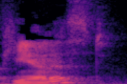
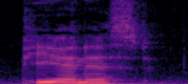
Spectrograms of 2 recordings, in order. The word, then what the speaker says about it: pianist: I think what would kill me is knowing you could be the world's best pianist, but you would never be able to get back to share it with. How do you say it? – Pianist. Like penis, yes. But pianist. It's pianist.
